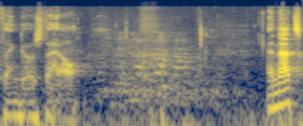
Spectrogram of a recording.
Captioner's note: laughter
